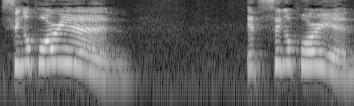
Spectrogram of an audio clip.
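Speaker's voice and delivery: high, loud, drawn-out proclamation; stretched-out exclamation to the audience; emphatic announcement. Real, not acted. Answering viewers asking about accent.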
